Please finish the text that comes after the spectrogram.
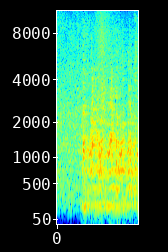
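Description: A splash of vodka sizzles and bubbles loudly in a hot pan of tomato sauce and sausage fat as the alcohol cooks off. A steady crackling hiss flares up suddenly and keeps frying, without any talking.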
